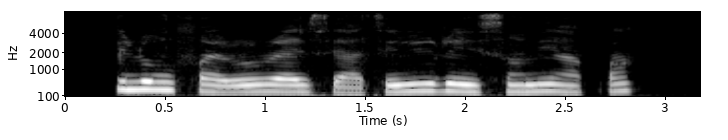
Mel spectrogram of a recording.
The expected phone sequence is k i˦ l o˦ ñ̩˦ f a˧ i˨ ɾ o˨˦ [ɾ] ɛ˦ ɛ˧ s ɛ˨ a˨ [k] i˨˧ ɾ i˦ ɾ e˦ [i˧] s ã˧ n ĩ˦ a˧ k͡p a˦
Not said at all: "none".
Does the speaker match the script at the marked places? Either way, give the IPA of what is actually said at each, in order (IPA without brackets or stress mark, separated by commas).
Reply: ɾ, t, i˧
